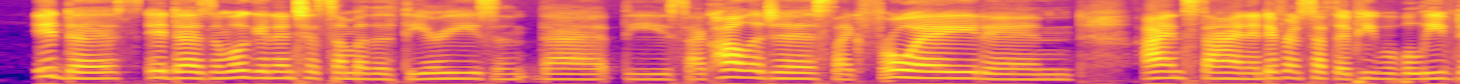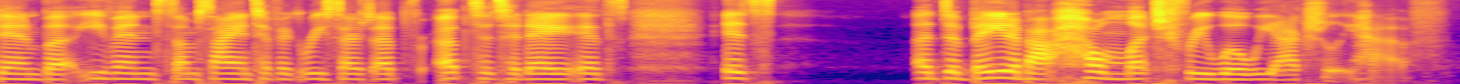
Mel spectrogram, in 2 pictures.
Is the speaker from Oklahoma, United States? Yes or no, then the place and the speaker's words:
yes; Oklahoma, United States; I'm from Oklahoma and the Bible Belt.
